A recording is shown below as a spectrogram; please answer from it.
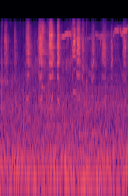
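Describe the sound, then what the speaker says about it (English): Small birds chirping outdoors, with a series of short, high tweets and a few whistled calls scattered at moderate distance over quiet background noise. "getting attacked by birds."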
